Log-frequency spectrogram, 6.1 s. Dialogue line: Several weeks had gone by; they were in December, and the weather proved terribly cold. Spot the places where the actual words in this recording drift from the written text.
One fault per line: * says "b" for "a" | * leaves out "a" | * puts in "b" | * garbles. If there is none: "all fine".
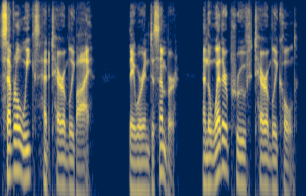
* says "terribly" for "gone"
